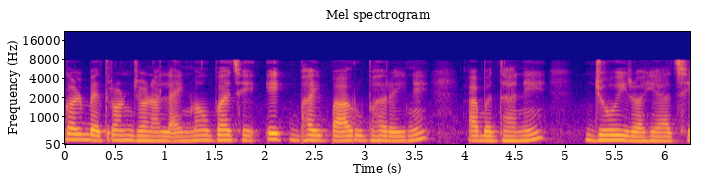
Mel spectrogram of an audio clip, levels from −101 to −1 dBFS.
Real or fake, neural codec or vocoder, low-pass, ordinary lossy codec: real; none; none; none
